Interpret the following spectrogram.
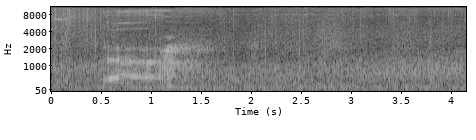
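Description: A brief murmur from a man's voice about half a second in, over a steady low background hum.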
